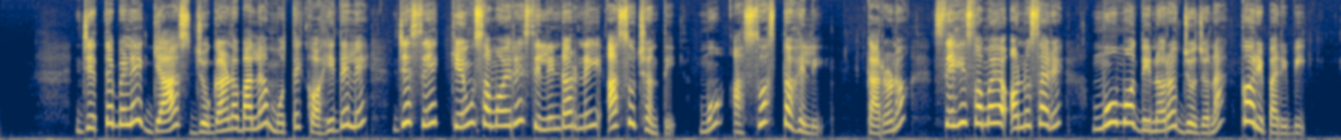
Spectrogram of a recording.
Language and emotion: Odia, happy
